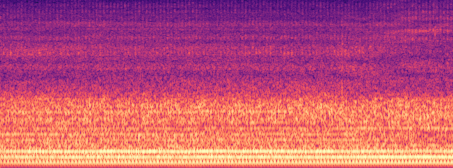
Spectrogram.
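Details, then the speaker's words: Webb Briggs and Stratton lawn mower previously running rough, after carburetor work: even steady single-cylinder drone with no misses; now runs cleanly. "so yeah that sounds better yeah that's all good"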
